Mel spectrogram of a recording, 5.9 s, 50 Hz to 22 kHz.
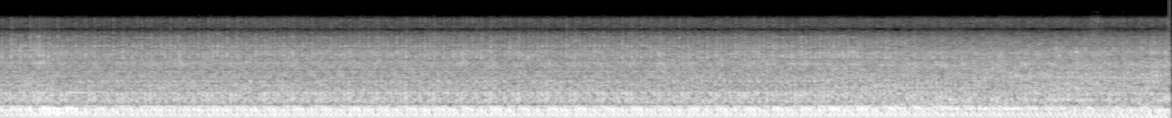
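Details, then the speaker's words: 2005 Ram 2500 diesel idling after replacement of the FASS lift pump and the leaking fuel lines under the cab: a steady, even clatter with a smooth low drone and no misses or knocks. It sounds good, a normal idle. "just going to let this run for a little bit see if I can clear up the engine some sounds good running pretty even I like it"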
